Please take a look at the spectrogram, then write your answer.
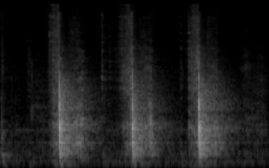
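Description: A knife chopping onion on a cutting board while making shrimp cocktail, three sharp, evenly spaced strokes, close and clear, with no talking.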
